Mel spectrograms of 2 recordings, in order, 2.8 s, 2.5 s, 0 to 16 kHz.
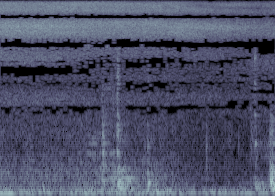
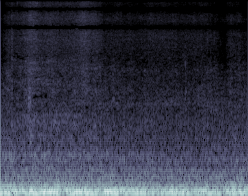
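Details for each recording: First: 2015 Bentley Continental Flying Spur, 11,000 miles: short bursts of hissing as air is blown into the air suspension strut and escapes where it shouldn't; leaking air strut needing replacement. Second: Bentley Continental Flying Spur after air shock replacement, road test at 38°F: steady low road rumble over bumps with no clunks, knocks or rattles; suspension quiet.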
